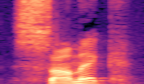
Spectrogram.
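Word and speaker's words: ס: cuff all right so now the Hebrew letter some ik now I'll show you this as we work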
